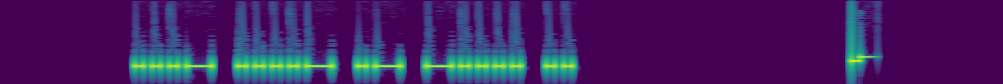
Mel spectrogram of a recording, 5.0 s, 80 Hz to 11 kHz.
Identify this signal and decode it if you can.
Morse code, heard as a keyed tone, about 27 wpm, 700 Hz. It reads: V4A6I
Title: Code Groups - 5 Letter:Numbers - 28wpm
